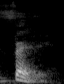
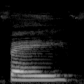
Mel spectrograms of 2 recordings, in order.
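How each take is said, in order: First: It is said with the fourth tone. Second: It is said with the first tone.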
